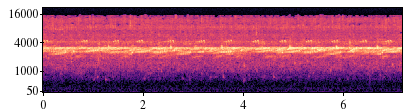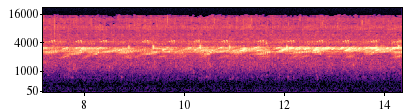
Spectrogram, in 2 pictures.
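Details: Frogs chorusing at a lake: a long, continuous high-pitched trilling with irregular accented pulses about twice a second, briefly dipping near the middle before growing louder and brighter in the final seconds.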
